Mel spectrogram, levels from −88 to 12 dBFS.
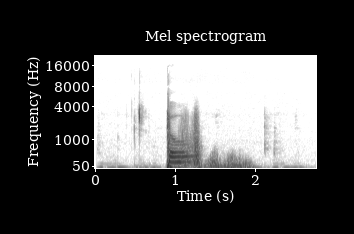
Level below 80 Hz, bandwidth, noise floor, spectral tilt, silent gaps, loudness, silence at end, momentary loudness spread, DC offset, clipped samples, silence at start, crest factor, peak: -32 dBFS; 6.6 kHz; -49 dBFS; -8.5 dB/octave; none; -21 LUFS; 0.5 s; 18 LU; under 0.1%; under 0.1%; 0.05 s; 22 dB; -2 dBFS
